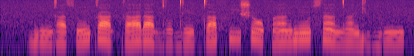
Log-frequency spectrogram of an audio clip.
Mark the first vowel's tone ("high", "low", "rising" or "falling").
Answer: low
